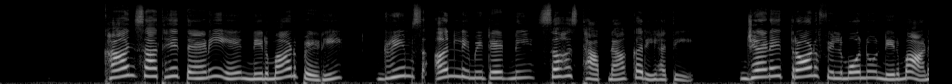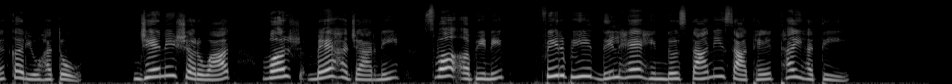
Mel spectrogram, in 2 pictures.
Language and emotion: Gujarati, neutral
